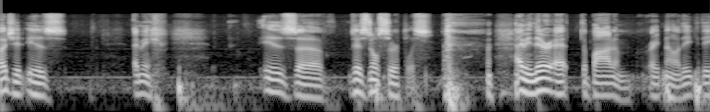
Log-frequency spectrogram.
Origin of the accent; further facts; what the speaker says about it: Eau Claire, Wisconsin, United States; Eau Claire, I'm from the Eau Claire area, and I looked up Eau Claire Memorial, my alma mater.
